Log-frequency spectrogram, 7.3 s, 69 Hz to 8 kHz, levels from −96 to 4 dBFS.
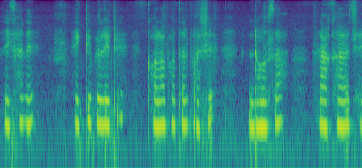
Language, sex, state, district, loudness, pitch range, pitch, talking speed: Bengali, female, West Bengal, Paschim Medinipur, -16 LUFS, 225-245 Hz, 230 Hz, 80 wpm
